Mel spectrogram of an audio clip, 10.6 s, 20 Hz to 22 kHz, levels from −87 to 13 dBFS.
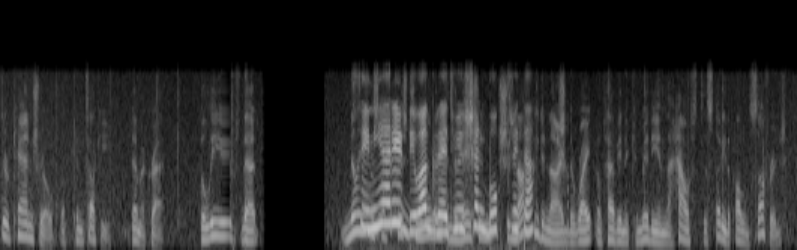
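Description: From 2.93 to 3.30 s the speech breaks into repeated stalls (stutter). Packets arrived late, and the jitter buffer ran dry four times. Each time the receiver stretched the last sound to fill the gap. The longest fill is 96 ms, and about a third of that span is concealed. Nothing is lost, but the speech drags and catches.

At 3.50 s the audio freezes for about 0.83 s, until 4.35 s. A brief continuation of the last sound fades into roughly 800 ms of silence. Then the speech resumes where it stopped. This is a call audio freeze, likely from packets held up in transit. Nothing is skipped. The pause is inserted, adding about 825 ms of delay.

From 9.54 s to the end, a jitter buffer speed-up takes over. The buffer was holding too much audio, so the receiver cut many short pitch-period slices to catch up. Roughly 0.4 s is removed. The speech runs at about 132% speed with unchanged pitch, and it sounds hurried.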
